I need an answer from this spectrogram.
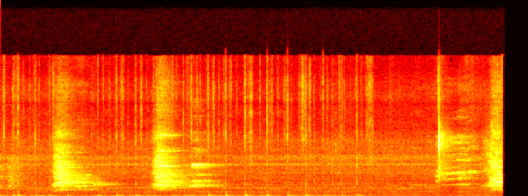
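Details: A Maine Coon cat in a pet shop gives a few short, bright meows over a low rumbling background.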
